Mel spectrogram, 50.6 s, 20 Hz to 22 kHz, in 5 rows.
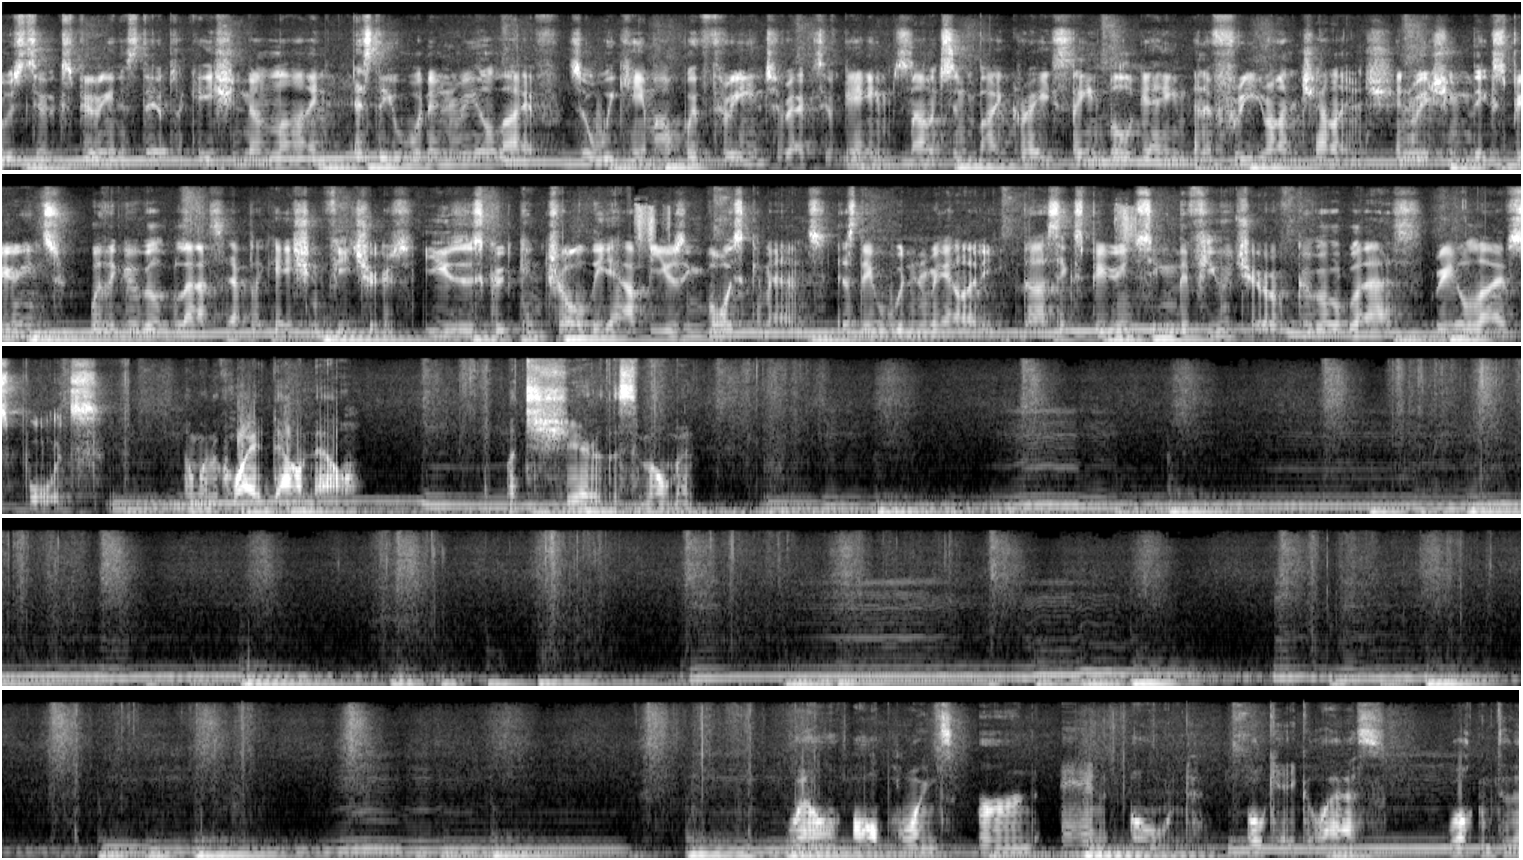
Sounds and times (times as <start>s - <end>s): Speech: 0.0s - 22.6s, 23.6s - 24.9s, 45.7s - 50.6s
Music: 0.0s - 50.6s.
